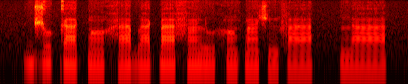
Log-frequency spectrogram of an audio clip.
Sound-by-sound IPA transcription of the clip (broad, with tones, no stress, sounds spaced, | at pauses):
d͡ʒ o˦ k a˧ k͡p ɔ̃˨ h a˨˦ b a˧ k͡p a˦ h ã˦ l u˦ h ɔ̃˦ k͡p ã˧ ʃ ĩ˨ f a˧ | n a˨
